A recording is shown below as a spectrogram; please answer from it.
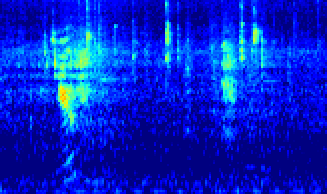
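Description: One short spoken word about half a second in, falling in pitch, then near-quiet room tone with faint scattered clicks.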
